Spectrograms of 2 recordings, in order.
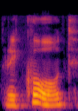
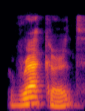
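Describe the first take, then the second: First: "record" as ri-CORD; weak first syllable, stress CORD in "record"; second-syllable stress. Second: "record" as REK-erd; first-syllable stress. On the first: Lecturer contrasting word meanings by stress, re-CORD. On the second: Lecturer contrasting word meanings by stress, REC-ord. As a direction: hit the first syllable of "record", reduce the second. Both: Shown as a demonstration. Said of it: "stress can change word meaning".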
